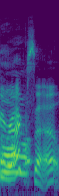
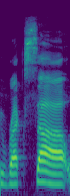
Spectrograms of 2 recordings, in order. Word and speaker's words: Rexha: I think it's just Bibi Rexha. I think it's like a silent H.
